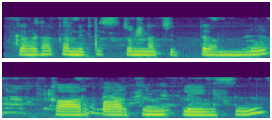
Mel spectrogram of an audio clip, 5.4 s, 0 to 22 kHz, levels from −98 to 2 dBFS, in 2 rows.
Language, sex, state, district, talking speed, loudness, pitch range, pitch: Telugu, female, Andhra Pradesh, Sri Satya Sai, 80 wpm, -17 LUFS, 185-210 Hz, 195 Hz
